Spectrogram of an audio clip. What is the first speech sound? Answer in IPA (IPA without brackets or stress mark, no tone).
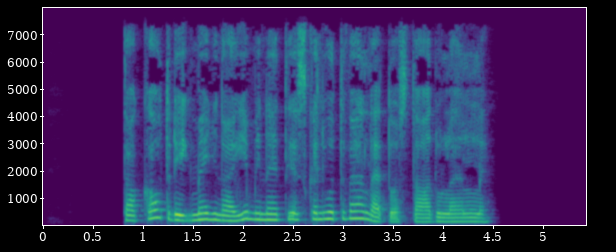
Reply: t̪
